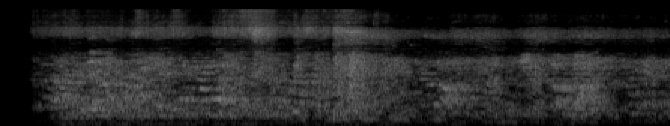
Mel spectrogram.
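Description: Chatter of a waiting crowd on a railway platform: many voices talking over one another, none standing out.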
